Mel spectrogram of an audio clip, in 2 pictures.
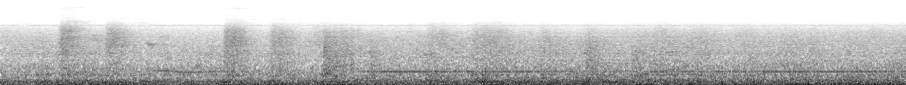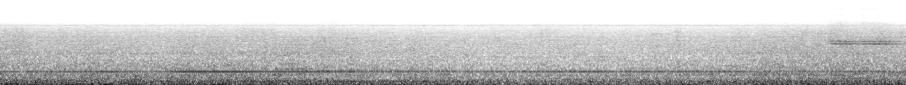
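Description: Train running over a riveted steel truss railway bridge, heard from inside the carriage: a steady rumble of wheels on rails, with a few sharp clicks in the first three seconds. A steady high whine sets in about two and a half seconds in.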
